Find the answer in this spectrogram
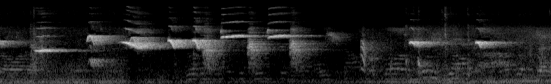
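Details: Chopi blackbird kept in a cage, warming up while moulting: a run of bright whistled notes, flat and downslurred, clustered rapidly in the middle, then two spaced clear whistles.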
